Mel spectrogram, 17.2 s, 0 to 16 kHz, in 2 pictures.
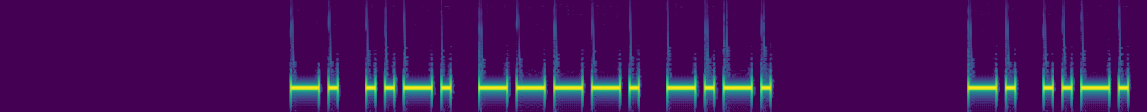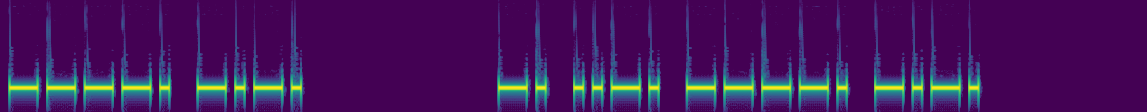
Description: Morse code, heard as a keyed tone, about 17 wpm, 700 Hz. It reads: NF9C NF9C NF9C
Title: USA Call Signs - 4 Characters - Repeated 3x - 17wpm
